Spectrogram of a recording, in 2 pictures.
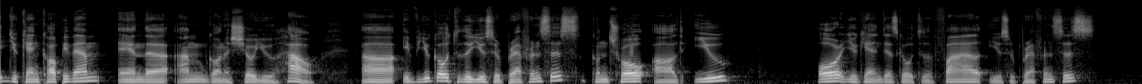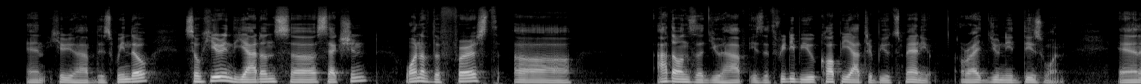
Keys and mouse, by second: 0.9 right click, 11.9 click.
